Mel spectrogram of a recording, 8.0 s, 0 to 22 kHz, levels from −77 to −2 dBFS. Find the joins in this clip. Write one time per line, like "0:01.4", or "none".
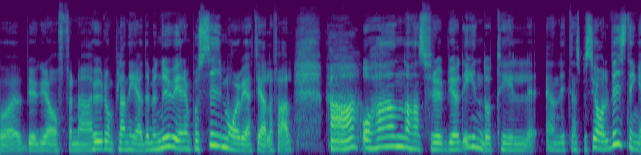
0:01.1
0:04.0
